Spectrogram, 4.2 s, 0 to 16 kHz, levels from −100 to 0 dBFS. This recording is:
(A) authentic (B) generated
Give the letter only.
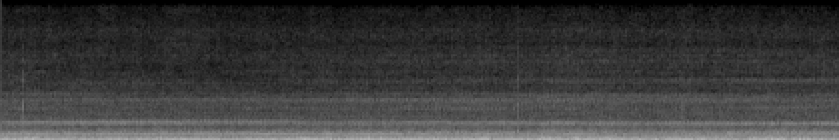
B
